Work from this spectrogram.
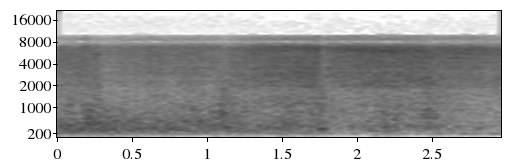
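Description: A steam tank locomotive of the 282 class works at a 1970s Porto Trindade station, giving a steady, loud rumble and hiss of rolling stock with faint rail clatter and no voices.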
